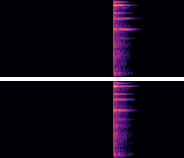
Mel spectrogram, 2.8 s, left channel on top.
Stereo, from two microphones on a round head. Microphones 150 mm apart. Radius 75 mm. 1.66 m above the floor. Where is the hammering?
5° left (ahead or behind), 0.7 m.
